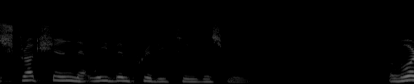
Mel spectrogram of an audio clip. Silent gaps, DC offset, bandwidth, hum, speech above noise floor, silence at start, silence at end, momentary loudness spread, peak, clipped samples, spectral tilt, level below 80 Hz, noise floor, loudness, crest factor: none; under 0.1%; 14 kHz; none; 35 dB; 0 s; 0 s; 9 LU; -32 dBFS; under 0.1%; -4.5 dB/octave; under -90 dBFS; -89 dBFS; -54 LUFS; 22 dB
